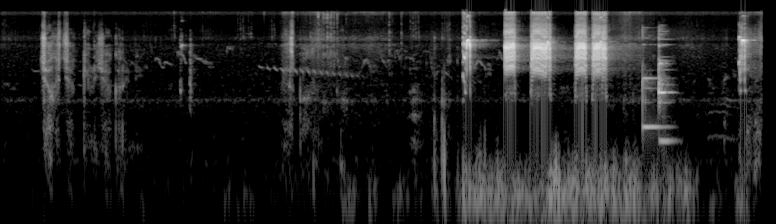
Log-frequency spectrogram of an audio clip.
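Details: Wild black francolin giving a harsh series of four grating, buzzy bursts, with scattered softer chirps before it, low rumbling wind or handling noise underneath, and a few short whistled notes after.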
